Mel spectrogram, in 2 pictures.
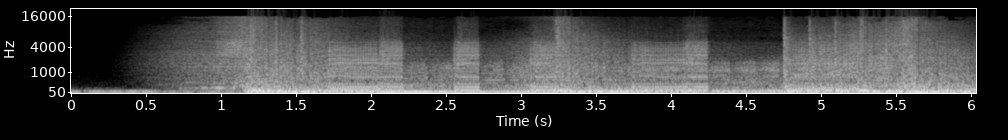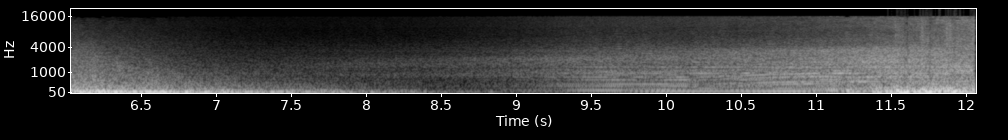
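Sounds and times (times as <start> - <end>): rushing noise: 0.4 - 12.0
engine-like whine rising in pitch: 1.2 - 12.0.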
